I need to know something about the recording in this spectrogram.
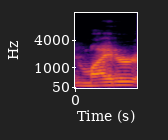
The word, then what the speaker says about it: MITRE: some holes please either follow them at miter attack m t r e they spell it English like attack um or you know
